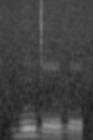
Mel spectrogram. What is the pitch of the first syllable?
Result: high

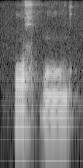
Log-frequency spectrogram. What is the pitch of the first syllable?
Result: high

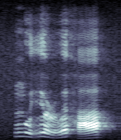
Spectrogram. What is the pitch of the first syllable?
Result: falling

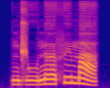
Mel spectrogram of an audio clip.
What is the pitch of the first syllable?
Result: low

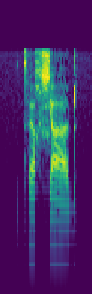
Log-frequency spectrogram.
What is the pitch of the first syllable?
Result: high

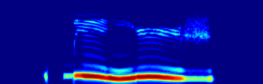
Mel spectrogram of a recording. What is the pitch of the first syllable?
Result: falling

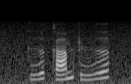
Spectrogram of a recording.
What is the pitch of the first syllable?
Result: rising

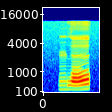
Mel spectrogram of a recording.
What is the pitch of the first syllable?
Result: rising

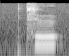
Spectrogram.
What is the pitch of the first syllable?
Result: low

